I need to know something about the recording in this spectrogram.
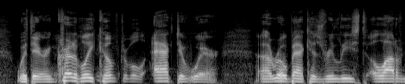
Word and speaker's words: Rhoback: Roback has released a lot of new items within their new licensed game day collection.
